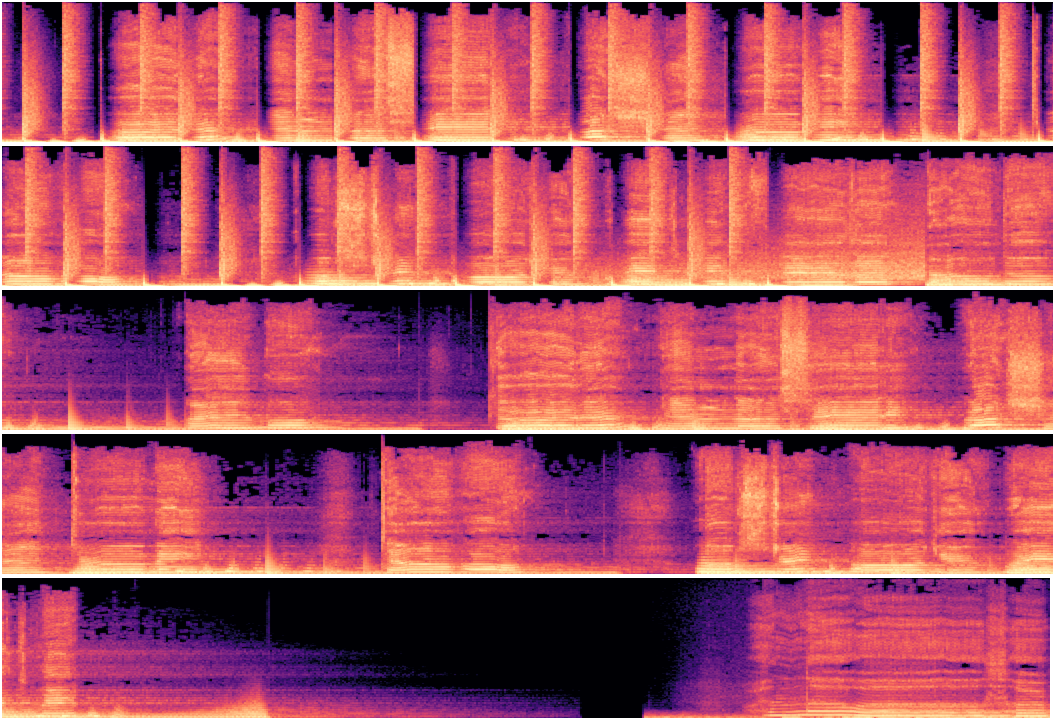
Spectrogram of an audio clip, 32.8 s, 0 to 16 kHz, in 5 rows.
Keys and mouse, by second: 2.5 middle click, 2.9 middle click, 3.5 middle click, 4.3 alt+click, 5.7 Tab, 6.1 middle click, 7.3 ctrl+middle click, 8.3 middle click, 8.8 y, 10.9 KP_1, 11.6 ctrl+middle click, 12.4 click, 12.9 right click, 13.2 shift+middle click, 13.7 ctrl+click, 14.3 shift+z, 15.3 shift+d, 15.4 x, 17.2 shift+d, 17.4 x, 18.7 click, 19.0 ctrl+middle click, 19.2 shift+middle drag, 19.8 ctrl+middle drag, 20.2 shift+drag, 20.4 shift+click, 20.9 shift+d, 21.0 x, 22.2-22.5 middle drag, 22.7 shift+middle click, 24.0-25.1 shift+drag, 25.1 shift+middle drag, 25.6 shift+click, 26.6 shift+d, 26.6 z, 27.7 click, 28.2 shift+middle click, 29.1-29.4 ctrl+drag, 29.6 shift+d, 29.9 z, 30.9 click, 31.5 middle click, 31.9 shift+z, 32.2 ctrl+middle click, 32.5 shift+middle click.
